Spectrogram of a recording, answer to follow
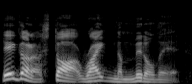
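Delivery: loud, exaggerated New York accent; almost New York accent. Shown as a demonstration. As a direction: demo a weird New York accent, punched hard. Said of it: "almost New York accent".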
